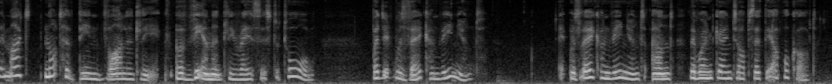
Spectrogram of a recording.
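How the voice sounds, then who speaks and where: A woman speaks in a medium pitch, her voice somewhat breathy with a dark, mellow tone. She pauses long and often. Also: ordinary pitch variation, moderate pace. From Germany, Cologne, later South Africa and Britain. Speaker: elderly storyteller recounting life story. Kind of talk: oral history, personal memoir narration.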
